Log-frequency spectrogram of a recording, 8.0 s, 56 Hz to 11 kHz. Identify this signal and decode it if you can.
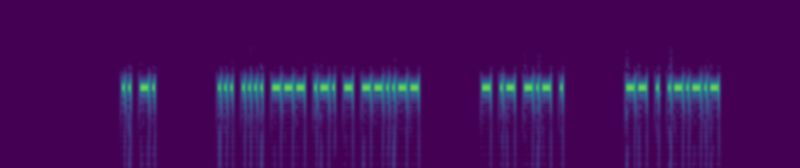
Morse code, heard as a keyed tone, about 40 wpm, 700 Hz. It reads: IN SHORT, TAKE ME.
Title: 3x Word-Spacing - Sentences from Top 400 Words - 40wpm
